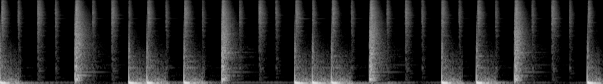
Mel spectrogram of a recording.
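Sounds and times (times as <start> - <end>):
funky drum loop: 0.0 - 6.0.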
